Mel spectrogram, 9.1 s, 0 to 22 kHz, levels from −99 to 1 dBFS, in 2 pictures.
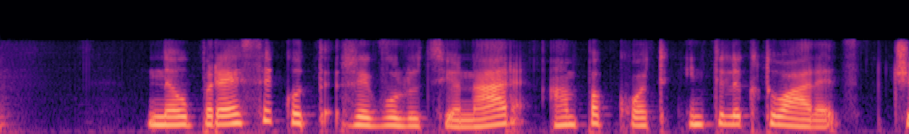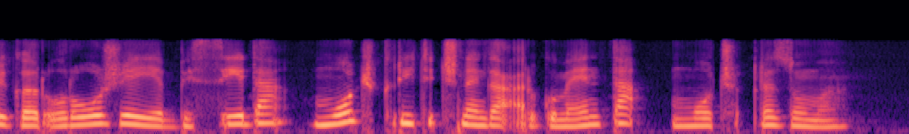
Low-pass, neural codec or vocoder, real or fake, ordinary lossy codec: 7.2 kHz; codec, 16 kHz, about 1 kbps, DyCAST, with the encoder's durations; fake; MP3, 96 kbps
